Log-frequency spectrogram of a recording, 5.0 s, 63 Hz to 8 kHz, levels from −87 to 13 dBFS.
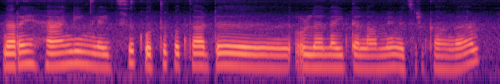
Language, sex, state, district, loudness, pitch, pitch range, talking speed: Tamil, female, Tamil Nadu, Kanyakumari, -17 LUFS, 180 Hz, 170-190 Hz, 105 wpm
